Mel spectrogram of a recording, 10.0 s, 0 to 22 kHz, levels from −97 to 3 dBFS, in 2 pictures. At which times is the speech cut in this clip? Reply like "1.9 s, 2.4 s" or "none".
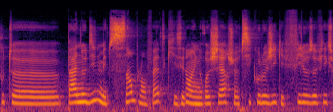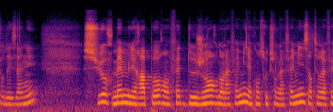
1.6 s, 2.8 s, 3.6 s, 6.7 s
